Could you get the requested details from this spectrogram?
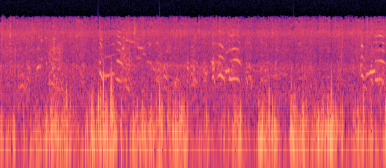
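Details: Seagulls fighting over food: many short, harsh, rising squawks from several birds overlap in quick bursts throughout, over a steady low rumble of background noise.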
